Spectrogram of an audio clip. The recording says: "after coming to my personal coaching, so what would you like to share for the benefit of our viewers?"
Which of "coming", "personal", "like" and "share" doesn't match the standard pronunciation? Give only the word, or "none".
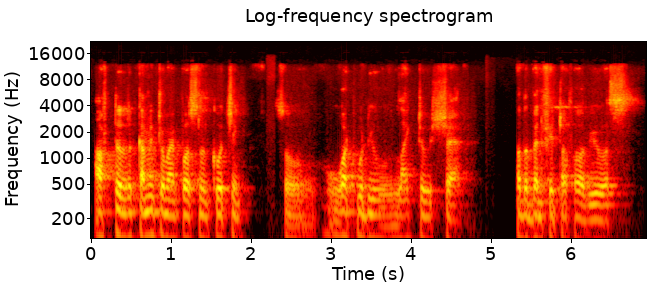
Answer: none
